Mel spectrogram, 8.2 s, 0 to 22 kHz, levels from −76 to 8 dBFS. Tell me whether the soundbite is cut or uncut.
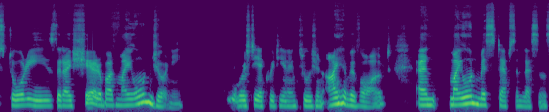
cut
